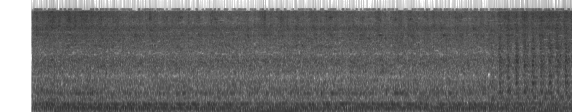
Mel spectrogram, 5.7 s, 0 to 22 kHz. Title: 383 Challenger A833 clutch noise when pressed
